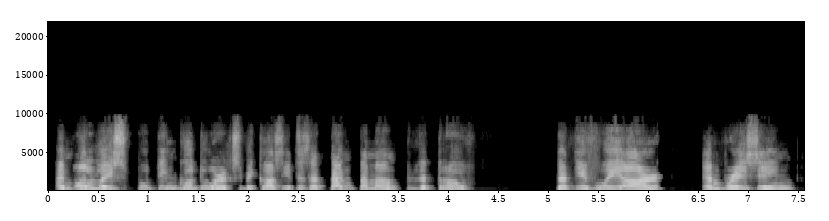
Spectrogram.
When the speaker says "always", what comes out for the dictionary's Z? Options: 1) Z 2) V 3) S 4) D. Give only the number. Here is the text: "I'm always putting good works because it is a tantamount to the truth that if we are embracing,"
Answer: 3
